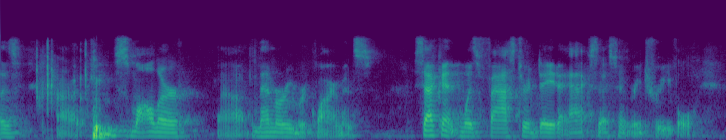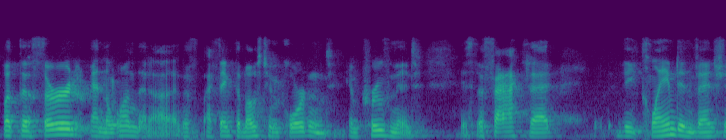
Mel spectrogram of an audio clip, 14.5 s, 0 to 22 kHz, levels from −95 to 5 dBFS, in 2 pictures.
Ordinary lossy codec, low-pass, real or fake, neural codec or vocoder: Opus, 32 kbps; 7.2 kHz; fake; codec, 16 kHz, 4 kbps, X-Codec, HuBERT features, trained on LibriSpeech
